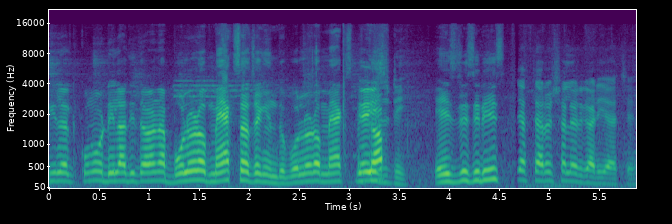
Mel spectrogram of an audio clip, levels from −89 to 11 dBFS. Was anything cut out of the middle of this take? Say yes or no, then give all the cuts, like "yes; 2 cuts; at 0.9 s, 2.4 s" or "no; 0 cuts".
yes; 1 cut; at 4.7 s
